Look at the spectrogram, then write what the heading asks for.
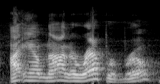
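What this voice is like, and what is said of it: Imitates young rappers' voice. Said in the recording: “this is my best impression... Some of the kids that talk”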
